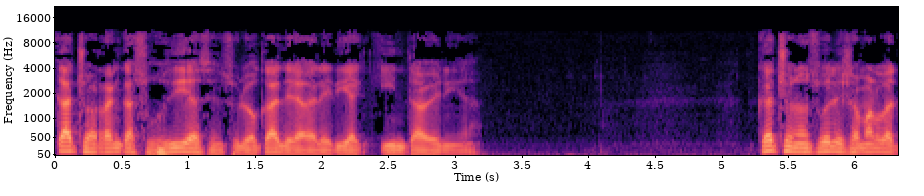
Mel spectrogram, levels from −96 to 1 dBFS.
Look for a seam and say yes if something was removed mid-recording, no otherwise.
no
